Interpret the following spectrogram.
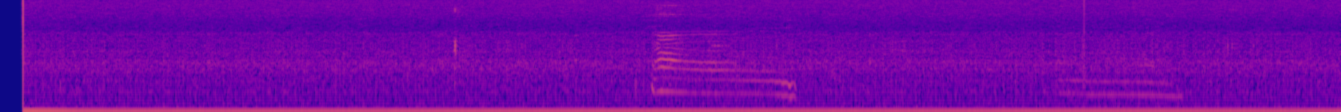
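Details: Cat drinking water from a hose reel gives one clear drawn-out meow that falls in pitch at the end, followed a second later by a shorter, fainter falling meow, over a steady low background hum.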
